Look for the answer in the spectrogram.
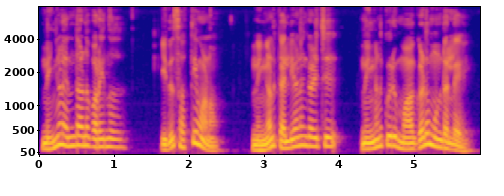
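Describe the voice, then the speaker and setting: A man's voice: fairly high pitch, very animated, moderate pace, warm tone. A man doing an earnest office suitor. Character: office man, persistent suitor, later a stepfather.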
